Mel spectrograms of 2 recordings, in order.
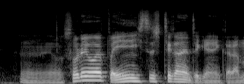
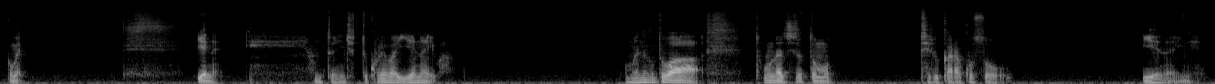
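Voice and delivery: brooding confession; 2 semitones lower, 8 dB quieter than usual. Shown as a demonstration. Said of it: "思い詰めた感じ".

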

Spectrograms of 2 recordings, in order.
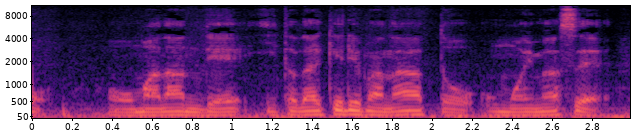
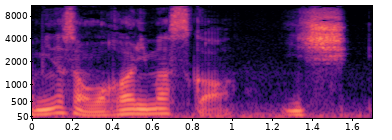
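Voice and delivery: normal talking voice

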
